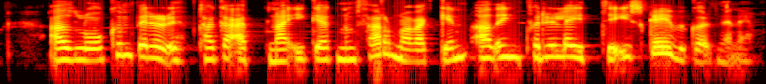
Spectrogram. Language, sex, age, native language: Icelandic, female, 20-29, Icelandic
